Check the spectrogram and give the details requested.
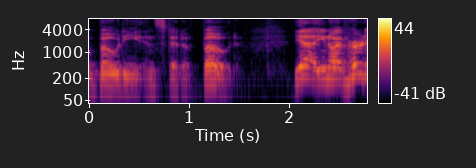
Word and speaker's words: Bode: Brandon says it's in hard II at the end of bowed to syllables rhymes with grody so bode instead of bode yeah you know I've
